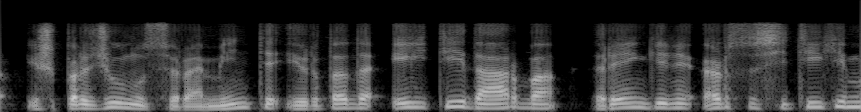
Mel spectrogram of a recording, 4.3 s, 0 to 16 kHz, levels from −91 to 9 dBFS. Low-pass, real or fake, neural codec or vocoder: 7.2 kHz; fake; codec, 16 kHz, 0.7 kbps, FocalCodec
